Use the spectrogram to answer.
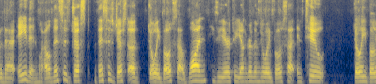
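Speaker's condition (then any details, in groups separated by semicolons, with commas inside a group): No condition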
